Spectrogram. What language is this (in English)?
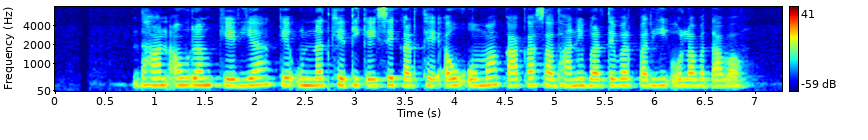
Chhattisgarhi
